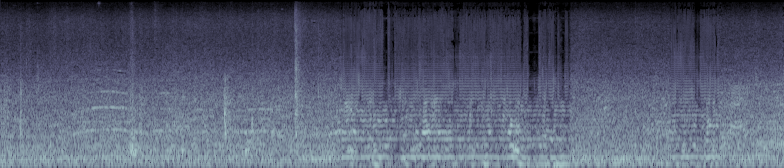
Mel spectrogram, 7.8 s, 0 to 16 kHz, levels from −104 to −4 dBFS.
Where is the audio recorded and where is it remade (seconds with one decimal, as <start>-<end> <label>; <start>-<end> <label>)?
0.0-3.4 recorded; 3.4-5.7 remade; 5.7-6.7 recorded; 6.7-7.2 remade; 7.2-7.8 recorded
